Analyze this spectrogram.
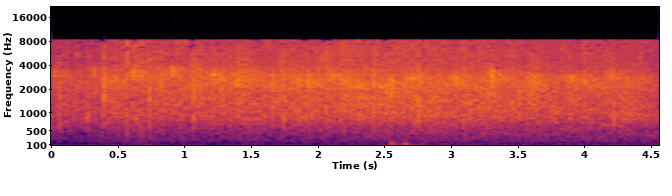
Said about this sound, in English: clap, clap.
